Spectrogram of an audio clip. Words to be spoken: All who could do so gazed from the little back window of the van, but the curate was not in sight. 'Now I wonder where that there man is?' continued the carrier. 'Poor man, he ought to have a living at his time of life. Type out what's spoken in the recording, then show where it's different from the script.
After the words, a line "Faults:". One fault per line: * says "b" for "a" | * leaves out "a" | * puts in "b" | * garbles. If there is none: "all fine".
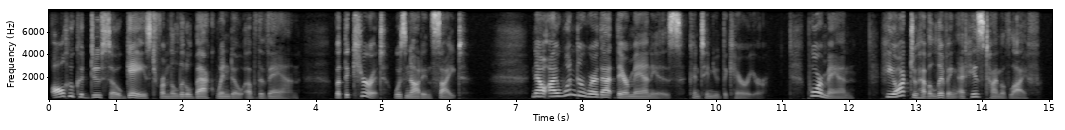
All who could do so gazed from the little back window of the van, but the curate was not in sight. 'Now I wonder where that there man is?' continued the carrier. 'Poor man, he ought to have a living at his time of life.
Faults:
all fine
